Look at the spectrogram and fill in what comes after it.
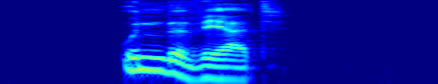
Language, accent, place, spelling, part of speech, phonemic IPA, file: German, Germany, Berlin, unbewehrt, adjective, /ˈʊnbəˌveːɐ̯t/, De-unbewehrt.ogg
- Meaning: unaided, unallied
